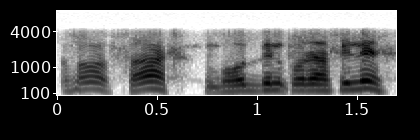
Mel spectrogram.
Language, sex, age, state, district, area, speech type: Odia, male, 18-30, Odisha, Kalahandi, rural, conversation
